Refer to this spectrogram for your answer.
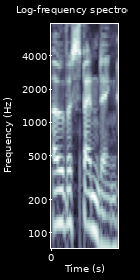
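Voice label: "overspending", English, British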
